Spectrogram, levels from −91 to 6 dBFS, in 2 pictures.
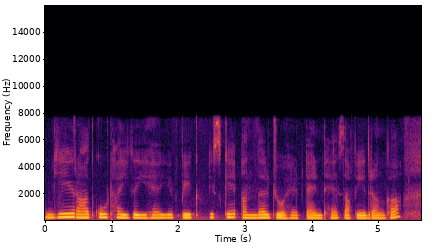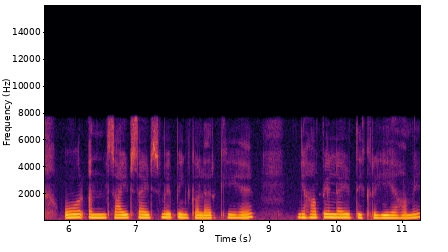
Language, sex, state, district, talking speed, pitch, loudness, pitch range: Hindi, female, Maharashtra, Pune, 165 wpm, 215 Hz, -12 LUFS, 205-230 Hz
